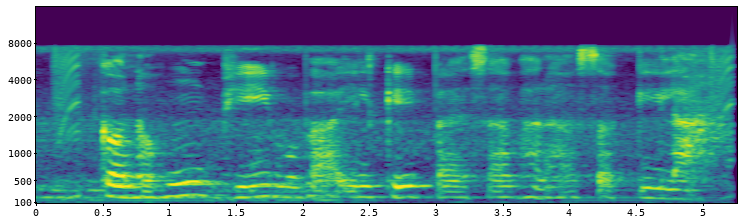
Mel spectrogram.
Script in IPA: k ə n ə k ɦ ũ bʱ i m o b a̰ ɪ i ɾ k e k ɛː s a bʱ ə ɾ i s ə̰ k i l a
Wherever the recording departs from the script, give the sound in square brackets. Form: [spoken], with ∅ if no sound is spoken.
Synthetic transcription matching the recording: k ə n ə [∅] ɦ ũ bʱ i m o b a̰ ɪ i [l] k e [p] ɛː s a bʱ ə ɾ [a] s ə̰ k i l a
